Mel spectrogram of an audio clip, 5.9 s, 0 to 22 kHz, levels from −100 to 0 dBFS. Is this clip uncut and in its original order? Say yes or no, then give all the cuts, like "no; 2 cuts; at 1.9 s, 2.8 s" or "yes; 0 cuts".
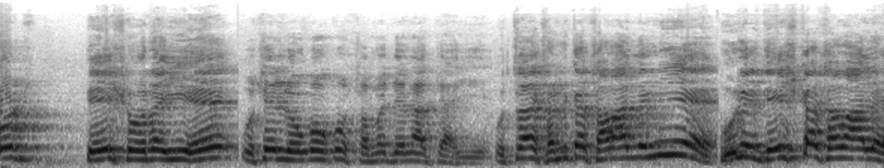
no; 3 cuts; at 1.6 s, 3.2 s, 4.8 s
